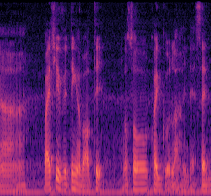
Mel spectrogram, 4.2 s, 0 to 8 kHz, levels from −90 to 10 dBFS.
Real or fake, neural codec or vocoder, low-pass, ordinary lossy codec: fake; codec, 16 kHz, 16 kbps, FunCodec, trained on LibriTTS, 50 frames a second; none; none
